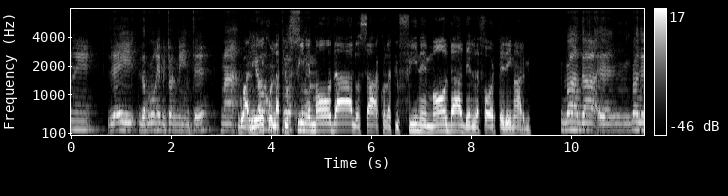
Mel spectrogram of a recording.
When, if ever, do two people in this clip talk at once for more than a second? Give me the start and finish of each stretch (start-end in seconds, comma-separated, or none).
3.3-5.1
